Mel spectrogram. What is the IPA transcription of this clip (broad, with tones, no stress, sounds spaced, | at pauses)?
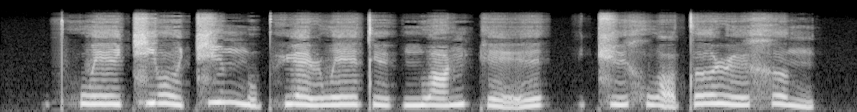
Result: pʰ w e˥ ɪ̯ t͡ɕ j o˥˩ ʊ̯ t͡ɕ i˥ m ṵ˨˩ pʰ ɥ ɛ˥˩ ɻ w e˥ ɪ̯ t̪ y˨ | n̪ w ɑ˧˥ ŋ k ḛ˨˩˦ ɪ̯ | t͡ɕ y˧˥ x w ɔ̰˨˩ t̪ ɤ˥ ɻ ɻ̩˧˥ x ɤ˥˩ ŋ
